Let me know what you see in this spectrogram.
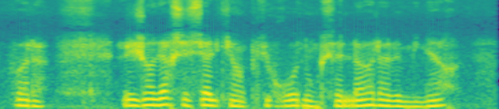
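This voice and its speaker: Noticeable background noise is present. The talking goes at a fairly quick pace. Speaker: gaming youtuber. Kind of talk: gameplay commentary. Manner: casual, hesitant.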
